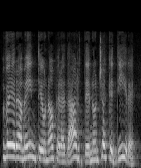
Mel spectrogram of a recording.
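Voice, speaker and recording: A woman's voice: medium pitch, lively intonation, normal speed, a little mellow, voice pushed up, natural voice. A woman reading an audiobook voices an enthusiastic male lawyer who exclaims with delight.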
